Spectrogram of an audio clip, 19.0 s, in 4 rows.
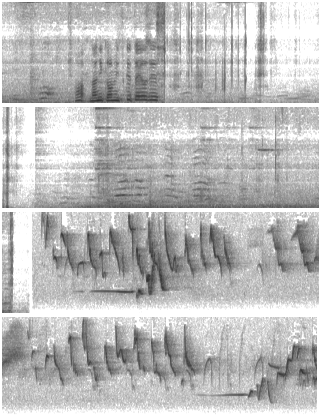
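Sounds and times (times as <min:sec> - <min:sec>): bird chirping: 0:00.0 - 0:02.3, 0:07.6 - 0:09.2, 0:10.0 - 0:19.0
long held bird whistle: 0:10.1 - 0:19.0.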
